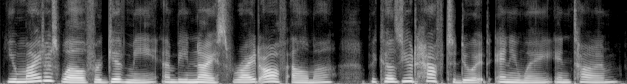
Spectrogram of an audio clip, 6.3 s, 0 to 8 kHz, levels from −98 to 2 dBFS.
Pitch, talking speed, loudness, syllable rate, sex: 230 Hz, 200 wpm, -18 LUFS, 4.9 syllables/s, female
